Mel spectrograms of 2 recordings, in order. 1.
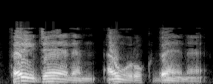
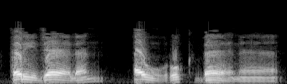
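تتصل الكلمات دون أي سكتة. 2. تأتي سكتة خفيفة قبل الهمزة. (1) "وعدمه" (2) "فله السكت"

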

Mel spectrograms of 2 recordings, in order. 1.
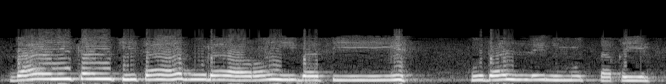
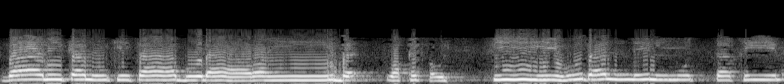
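يوجد وقف بعد كلمة فيه. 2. يوجد وقف بعد كلمة ريب. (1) "الأفضل لا ريب فيه" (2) "وقف"

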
